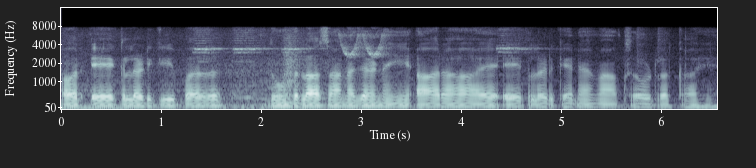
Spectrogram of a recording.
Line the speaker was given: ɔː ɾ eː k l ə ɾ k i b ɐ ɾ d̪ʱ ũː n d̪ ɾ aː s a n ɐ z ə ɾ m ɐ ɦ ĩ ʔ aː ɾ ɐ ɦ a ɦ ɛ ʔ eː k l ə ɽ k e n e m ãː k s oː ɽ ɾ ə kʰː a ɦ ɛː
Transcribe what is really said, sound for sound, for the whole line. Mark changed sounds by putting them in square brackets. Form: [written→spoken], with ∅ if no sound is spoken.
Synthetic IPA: ɔː ɾ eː k l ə [ɾ→ɽ] k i [b→p] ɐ ɾ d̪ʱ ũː n d̪ [ɾ→l] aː s a n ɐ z ə ɾ [m→n] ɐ ɦ ĩ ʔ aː ɾ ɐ ɦ a ɦ ɛ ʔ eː k l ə ɽ k e n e m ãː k s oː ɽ ɾ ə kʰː a ɦ ɛː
